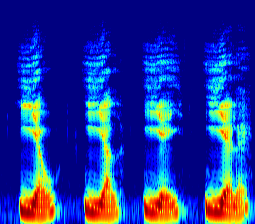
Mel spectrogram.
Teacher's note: Regula ortoepică precizează că E, de la începutul unor cuvinte din fondul vechi lexical, trebuie rostit cu diftongul IE.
